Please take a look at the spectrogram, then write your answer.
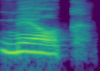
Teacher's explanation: it's almost a silent L a little bit. Just a little bit of emphasis added to the ill sound. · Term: dark L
